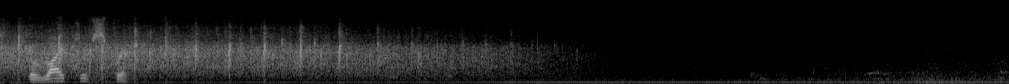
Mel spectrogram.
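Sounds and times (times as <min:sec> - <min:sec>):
audience applauding: 0:00.0 - 0:06.3
low recording hum: 0:00.0 - 0:10.0.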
